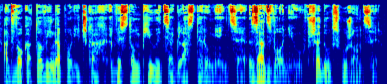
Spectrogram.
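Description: A man narrating a classic novel as an audiobook in a measured, expressive reading. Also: low-pitched, gravelly, slightly rough, no room sound, studio quality. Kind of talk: scripted literary narration.

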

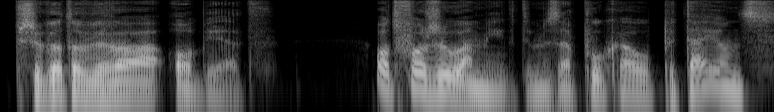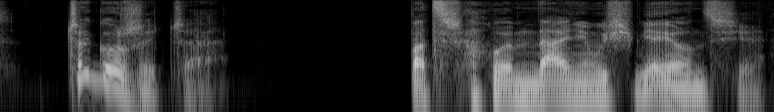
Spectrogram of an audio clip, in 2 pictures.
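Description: A man narrating a classic novel in the first person with dramatic swells and pauses. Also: medium pitch, wildly swooping pitch, slightly rough, no echo, clean studio sound. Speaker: audiobook narrator. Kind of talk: expressive literary audiobook narration.

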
